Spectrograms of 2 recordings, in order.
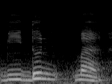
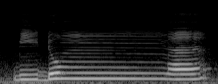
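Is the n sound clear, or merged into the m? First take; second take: clear n; merged m. First: A clear n sound is heard before ma. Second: The n merges into a nasal m sound. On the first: The speaker calls it wrong. "tak boleh bidun ma, nun ni tak dibunyikan tanwinnya" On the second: The speaker calls it right. "rapatkan bibir ... wajibal gunnah sebab mim yang bersabdu"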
